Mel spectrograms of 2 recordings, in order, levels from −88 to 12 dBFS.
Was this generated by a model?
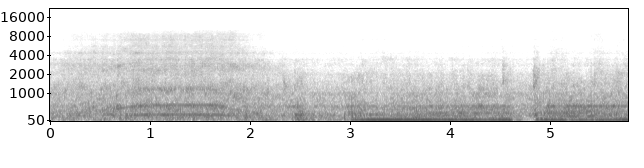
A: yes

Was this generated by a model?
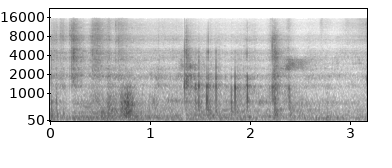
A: yes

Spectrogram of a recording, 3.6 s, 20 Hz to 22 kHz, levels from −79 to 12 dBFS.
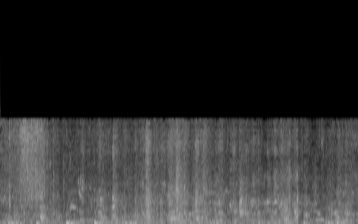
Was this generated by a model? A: yes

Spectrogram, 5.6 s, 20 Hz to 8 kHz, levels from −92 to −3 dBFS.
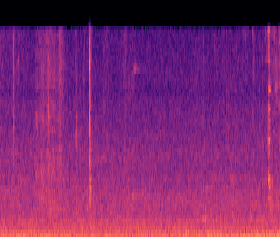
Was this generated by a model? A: no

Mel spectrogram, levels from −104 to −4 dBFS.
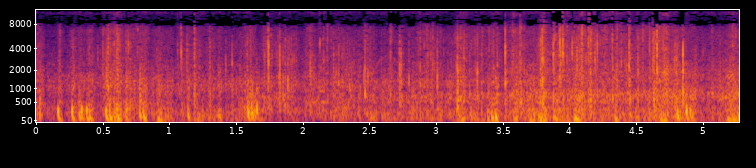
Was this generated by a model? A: no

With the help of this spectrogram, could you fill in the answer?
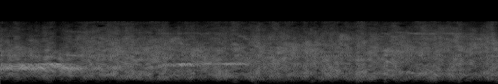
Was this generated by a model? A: yes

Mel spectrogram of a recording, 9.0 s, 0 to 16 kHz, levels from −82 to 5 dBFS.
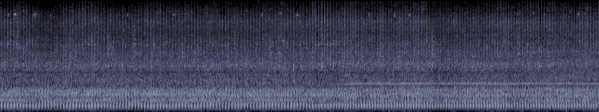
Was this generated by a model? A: no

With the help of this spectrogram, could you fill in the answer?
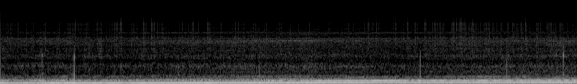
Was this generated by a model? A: no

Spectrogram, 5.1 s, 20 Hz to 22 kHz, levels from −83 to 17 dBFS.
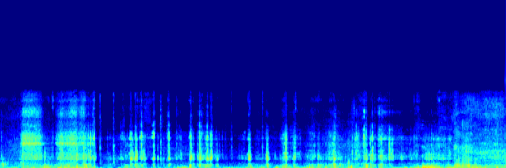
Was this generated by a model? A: no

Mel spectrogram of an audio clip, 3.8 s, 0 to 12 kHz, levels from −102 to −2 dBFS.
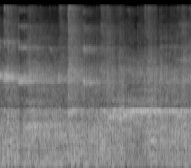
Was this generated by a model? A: yes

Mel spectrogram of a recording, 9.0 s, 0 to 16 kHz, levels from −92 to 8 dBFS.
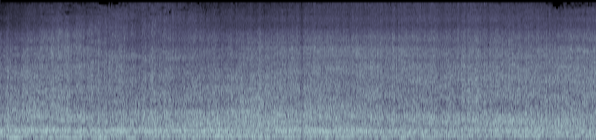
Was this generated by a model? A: no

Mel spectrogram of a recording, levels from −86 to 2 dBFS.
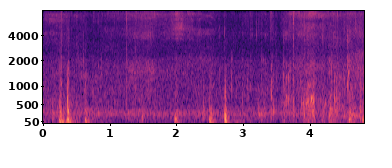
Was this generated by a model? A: no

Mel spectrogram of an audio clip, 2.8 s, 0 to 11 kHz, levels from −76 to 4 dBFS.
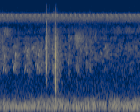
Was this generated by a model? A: no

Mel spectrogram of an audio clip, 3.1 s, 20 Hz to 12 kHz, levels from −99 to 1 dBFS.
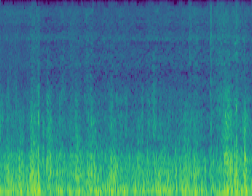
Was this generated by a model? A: no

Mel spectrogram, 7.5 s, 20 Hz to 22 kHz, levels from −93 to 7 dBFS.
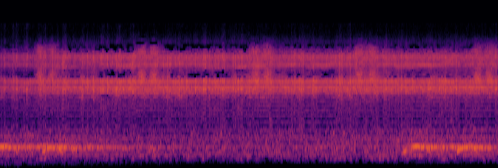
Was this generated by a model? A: yes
